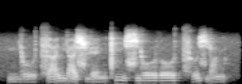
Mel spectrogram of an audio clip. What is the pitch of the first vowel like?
low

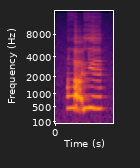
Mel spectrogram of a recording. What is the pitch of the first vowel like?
high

